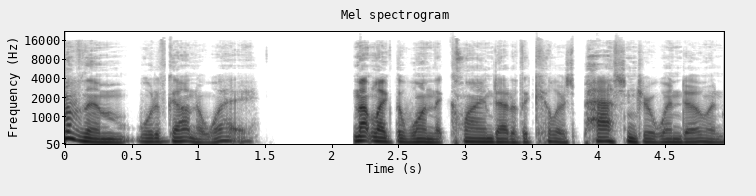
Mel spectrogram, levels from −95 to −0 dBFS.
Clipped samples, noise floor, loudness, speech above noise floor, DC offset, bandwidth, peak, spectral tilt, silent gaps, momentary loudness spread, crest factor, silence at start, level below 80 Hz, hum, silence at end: under 0.1%; under -90 dBFS; -19 LUFS; over 72 dB; under 0.1%; 13 kHz; -4 dBFS; -8 dB/octave; 1.60-2.14 s; 9 LU; 14 dB; 0 s; -50 dBFS; none; 0 s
